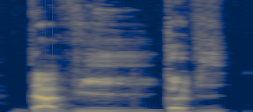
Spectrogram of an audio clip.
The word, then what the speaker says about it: Davis: No, I'm French, so I have a clown Uncle Davy. David. Clown Uncle David. But it's spelled Davis. So if you saw it on paper, you could be forgiven for thinking it was Davis. Yeah.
